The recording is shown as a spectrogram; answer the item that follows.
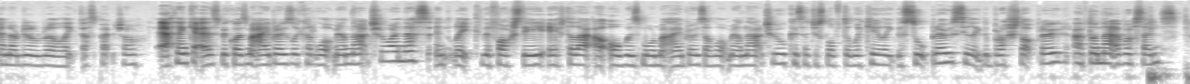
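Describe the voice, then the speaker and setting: A woman talks very fast at a medium pitch with hardly any pauses. She has a strong Glaswegian accent. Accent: thick Glaswegian. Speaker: makeup artist. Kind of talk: casual reaction chat. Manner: animated.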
